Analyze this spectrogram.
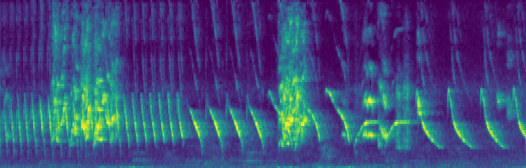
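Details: Canary singing energetically (gacor): fast rattling trills of repeated high notes, then a string of clear, descending whistled sweeps, loud and continuous over a faint low hum.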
